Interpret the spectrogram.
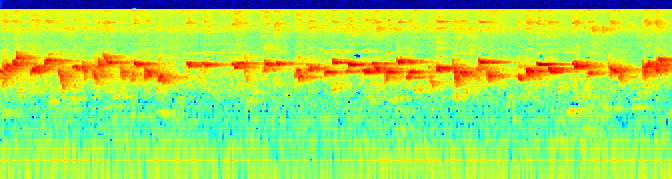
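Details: Sooty-headed bulbul in ropel style, a long continuous song played to young birds so they learn to sing it. Dense, unbroken chatter of bubbly slurred notes, rising and falling rapidly without pause.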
